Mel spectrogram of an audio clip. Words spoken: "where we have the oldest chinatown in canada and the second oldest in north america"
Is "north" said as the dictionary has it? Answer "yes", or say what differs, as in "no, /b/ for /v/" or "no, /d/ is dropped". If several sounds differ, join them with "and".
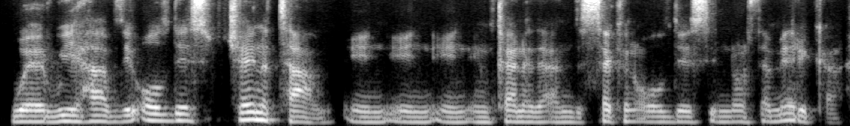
yes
